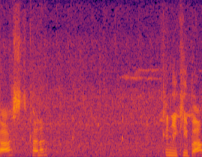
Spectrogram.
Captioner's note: blinkers ticking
